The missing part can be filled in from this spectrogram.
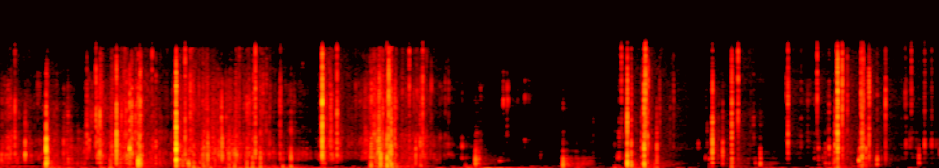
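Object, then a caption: Filled paper tea bag. Fingertips crinkle the rolled, folded top of a small, filled, white printed paper bag of tea and squeeze its sides. The result is quiet, dry, bright crinkling and crunching in short, irregular bursts separated by brief silences, with almost no low end and no ring after each crackle.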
